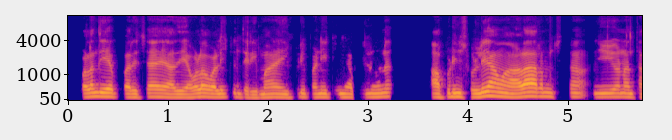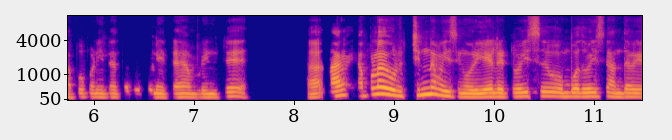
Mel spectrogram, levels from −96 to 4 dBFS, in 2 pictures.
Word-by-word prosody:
குழந்தையைப் 150 -1 +1
பறிச்சா 130 +2 -1 0.2
அது 125 - -1
எவ்வளவு 140 +1 +2
வலிக்கும் 135 0 -5
தெரியுமா?" 120 +1 -3 0.2
இப்படி 135 +3 -8
பண்ணிட்டீங்க 135 0 -3
அப்பிடின்னு 135 +3 -5
சொன்னவுன்ன 150 +2 -4 0.4
அப்படின்னு 145 +2 -1
சொல்லி, 135 +5 +2
அவன் 155 -4 +2
அழ 140 - +5
ஆரம்பிச்சுட்டான். 150 -2 -5
"ஐய்யயோ! 140 +1 -1
நான் 135 -2 -4
தப்பு 125 +4 -6
பண்ணிட்டேன், 140 -1 -4
தப்பு 210 - -11
பண்ணிட்டேன்"அப்படின்டு. 130 +2 -2 1.3
அப்போல்லாம் 245 +5 +6
ஒரு 185 - +1
சின்ன 230 +4 +5
வயசுங்க 160 -6 +1
ஒரு 135 - +4
7, 150 0 +3
8 150 +2 -4
வயசு 165 +2 -2 0.2
9 155 0 +1
வயசு 155 0 -3
அந்த 145 +1 0
140 Hz, 165 wpm, -23 LUFS, 135-155 Hz, 1.3 s, அப்போல்லாம்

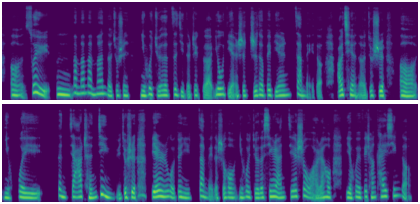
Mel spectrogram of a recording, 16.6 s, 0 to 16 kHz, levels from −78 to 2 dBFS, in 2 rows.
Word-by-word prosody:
呃， 190 -1 0
所 290 - 0
以， 225 -11 +3
嗯， 205 -3 +5
慢 275 - -4
慢 255 +1 -3
慢 265 -3 -3
慢 240 +3 -1
的， 175 - -1
就 180 +1 -5
是 175 0 -1 0.2
你 180 -2 +3
会 215 +5 +1
觉 180 -2 -3
得 185 - +3
自 205 +3 -3
己 165 -3 -3
的 - - -6
这 185 0 -4
个 - - -4
优 215 +1 +3
点， 195 -5 -4
是 175 +1 -1
值 175 -1 -1
得 195 -1 +1
被 190 +1 -2
别 170 0 -2
人 185 +2 -1
赞 225 -7 -2
美 170 - -10
的。 - - -9 0.3
而 185 +3 +3
且 195 -1 +1
呢， 170 - -6
就 170 - -5
是， 175 0 +4 0.3
呃， 160 -2 +2
你 170 -2 +1 0.2
会 170 -4 +2 0.3
更 200 -6 +1
加 200 +1 -1
沉 175 -2 +2
浸 195 - +3
于 145 - -8
就 175 +3 +2
是 180 0 +3 0.3
别 195 +1 +7
人 220 -1 +7
如 210 +1 +1
果 180 -4 -1
对 195 +3 +1
你 165 -2 0
赞 225 -4 0
美 180 - -8
的 150 - -5
时 175 - -1
候， 175 -1 0
你 175 - 0
会 190 +1 -1
觉 165 0 -1
得 175 - +2
欣 210 +4 +3
然 180 -3 +2
接 205 +3 -1
受 220 -3 -1
啊， - - -4
然 - - 0
后 185 -2 +2 0.3
也 175 -1 +3
会 180 +2 0
非 205 - -3
常 185 -2 -1
开 215 +4 0
心 240 +3 -5
的。 200 -4 -7
185 Hz, 270 characters per minute, -22 LUFS, 175-205 Hz, 0.3 s, 别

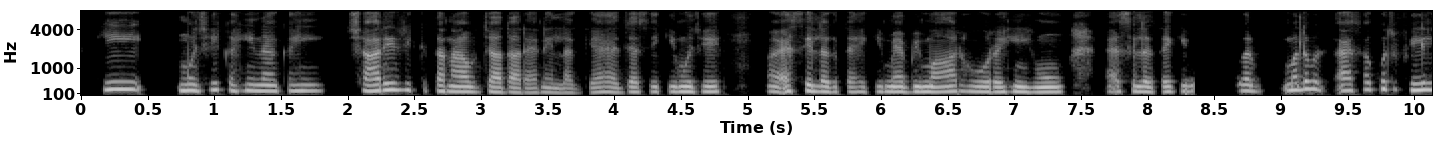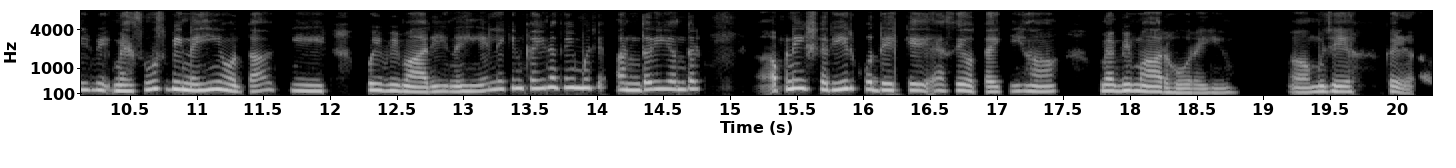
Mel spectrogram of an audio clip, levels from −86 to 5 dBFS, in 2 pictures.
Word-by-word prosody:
कि, 260 0 +2 0.3
मुझे 215 +2 +1
कहीं 210 0 -2
न 205 -1 +3
कहीं 205 0 -3 0.2
शारीरिक 235 +3 +1
तनाव 180 -3 +2
ज़्यादा 165 -1 -2
रहने 155 +1 -7
लग 145 -1 -7
गया 160 +1 -5
है 170 -2 -3
जैसे 170 +2 -5
कि 175 +1 -4
मुझे 180 0 +2 0.4
अ, - - -5
ऐसे 195 +4 +1
लगता 175 -2 -2
है 170 0 -5
कि 180 +2 -8
मैं 175 -1 +2
बीमार 175 +1 +2
हो 180 -2 0
रही 170 +1 +1
हूँ। 165 +1 +2 0.4
ऐसे 180 0 -4
लगता 175 0 0
है - - -1
कि 190 +2 -6 0.4
वर 205 -2 -1 0.2
मतलब 255 +3 +1 0.2
ऐसा 215 +4 -4
कुछ 260 +1 -4
फील 240 +1 +3
भी 230 -3 0
महसूस 210 +7 +2
भी 265 -1 +6
नहीं 240 +2 +6
होता 195 -3 0
कि 210 -4 -1 0.3
कोई 230 -1 +4
बीमारी 190 -3 +2
नहीं 190 +1 +1
है 205 - -2
लेकिन 270 +4 +1
कहीं 295 0 +1
न - - +4
नहीं 320 - +4
मुझे 310 -1 +2
अंदर 245 +1 +3
ही 270 0 +3
अंदर 265 +1 0 0.5
अपने 285 +2 +5
शरीर 265 0 +2
को 260 - +2
देख 230 -1 +2
के 225 -1 +1
ऐसा 215 +1 -2
होता 185 -3 -2
है 175 - +1
कि 190 +3 -8
हाँ, 190 -1 0 0.3
मैं 210 -1 +4
बीमार 200 -5 +4
हो 145 -2 -1
रही 140 +1 -5
हूँ। 150 +1 -10 0.4
अ, 155 0 -2
मुझे 185 +1 +1 0.3
क 145 -8 -3
200 Hz, 205 wpm, -23 LUFS, 175-235 Hz, 0.5 s, भी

